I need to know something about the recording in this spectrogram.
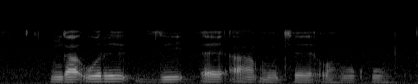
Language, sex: Venda, male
